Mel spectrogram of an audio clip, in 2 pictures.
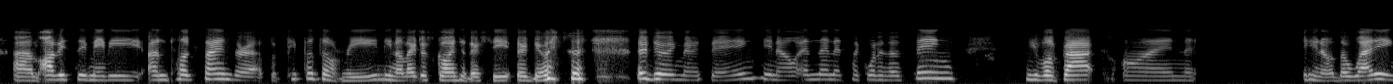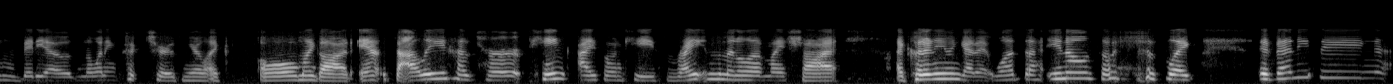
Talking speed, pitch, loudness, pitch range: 180 wpm, 215 Hz, -24 LUFS, 190-245 Hz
